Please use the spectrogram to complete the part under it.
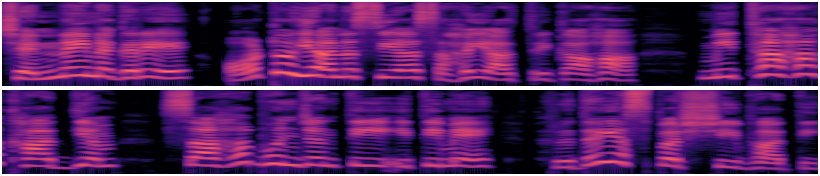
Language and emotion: Sanskrit, happy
